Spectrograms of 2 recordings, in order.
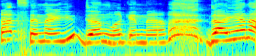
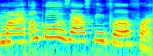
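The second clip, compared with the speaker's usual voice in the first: usual speaking voice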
